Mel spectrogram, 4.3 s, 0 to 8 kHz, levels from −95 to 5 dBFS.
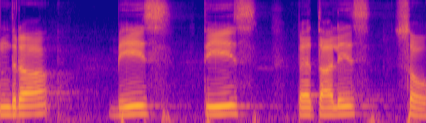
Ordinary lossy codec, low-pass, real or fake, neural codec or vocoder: none; none; real; none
